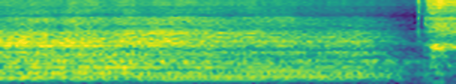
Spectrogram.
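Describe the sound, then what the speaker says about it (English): A passing train blasts a long, steady horn that sits loud and close, then cuts off abruptly near the end, leaving the rumble of rail cars. "I've got a train going by because I live in the poor side of town."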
